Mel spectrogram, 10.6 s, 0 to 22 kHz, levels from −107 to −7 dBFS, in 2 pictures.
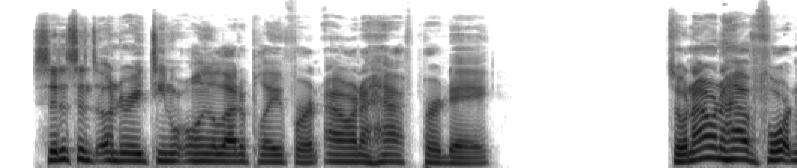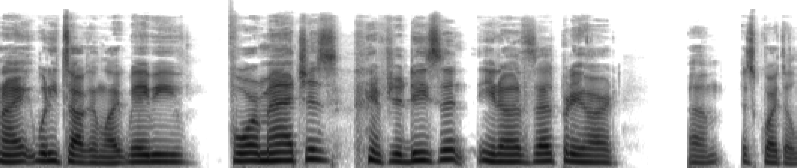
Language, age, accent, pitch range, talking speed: English, 20-39, American, 150-190 Hz, 245 wpm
